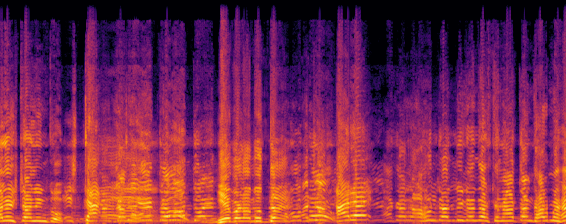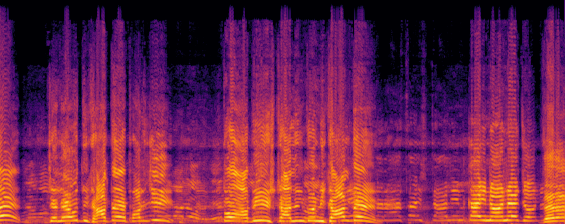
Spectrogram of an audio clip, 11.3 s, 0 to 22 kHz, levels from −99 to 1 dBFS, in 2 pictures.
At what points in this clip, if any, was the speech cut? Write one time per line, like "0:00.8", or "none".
none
